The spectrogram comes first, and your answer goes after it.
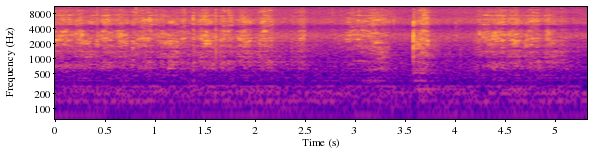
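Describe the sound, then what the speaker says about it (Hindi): Black peppercorns and cumin fry with pinkish onions in hot oil, a steady close sizzle throughout with a brief sharp clink of a utensil partway. "10 से 12 काली मिर्चें डाल दी मैंने और डालूँगी हाफ टी स्पून ज़ीरा"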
